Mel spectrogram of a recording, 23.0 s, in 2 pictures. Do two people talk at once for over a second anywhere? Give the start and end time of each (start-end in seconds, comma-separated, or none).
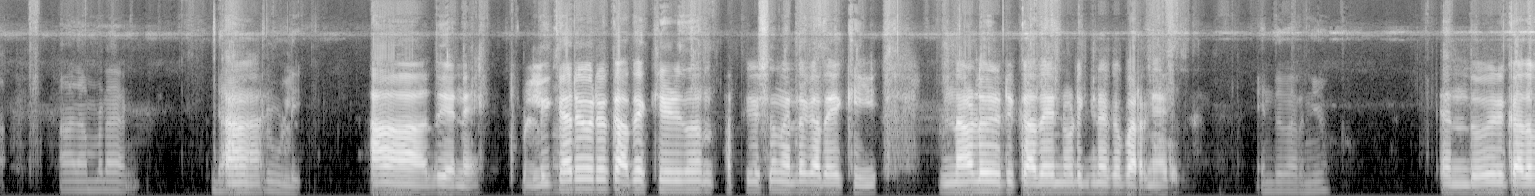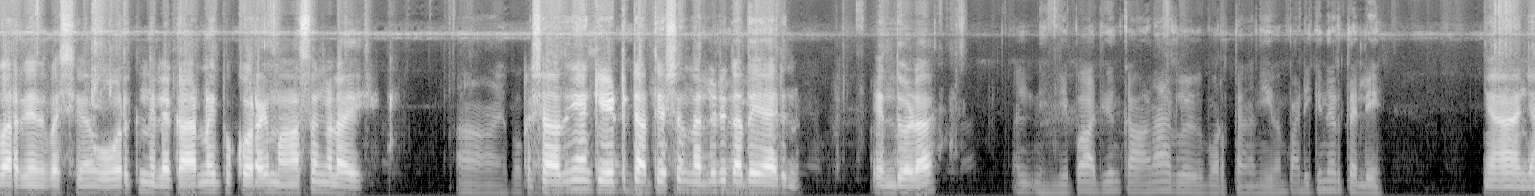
15.4-17.2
